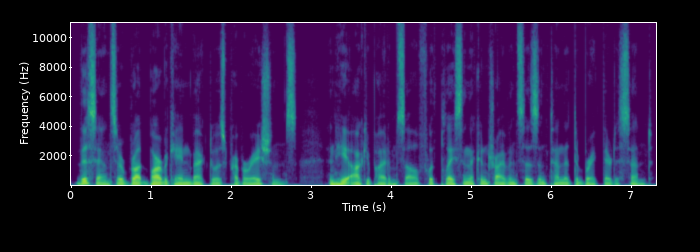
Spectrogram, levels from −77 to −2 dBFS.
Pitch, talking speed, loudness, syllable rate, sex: 100 Hz, 170 wpm, -21 LUFS, 5.6 syllables/s, male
